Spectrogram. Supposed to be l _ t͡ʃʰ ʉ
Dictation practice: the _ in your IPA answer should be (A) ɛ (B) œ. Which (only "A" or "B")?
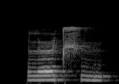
B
